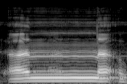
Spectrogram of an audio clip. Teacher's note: نون مشدد میں ہمیشہ غنہ ہوتا ہے، ان غنہ کی مقدار ایک الف تک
